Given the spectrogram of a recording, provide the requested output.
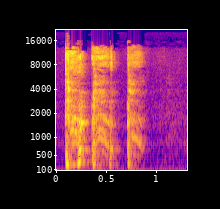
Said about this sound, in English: The coughing was when he got it right, yeah?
